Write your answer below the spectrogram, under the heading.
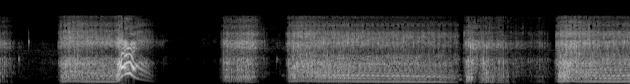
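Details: Pet dog guarding its candy cane bone while its owner is too close, growling in long, rough, rumbling bursts of one to two seconds separated by short silences, with a sharper snarl near the start.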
